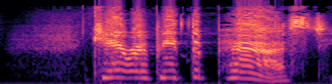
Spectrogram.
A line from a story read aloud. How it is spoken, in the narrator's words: he cried incredulously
